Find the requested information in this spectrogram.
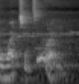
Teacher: In other parts of the United States, they actually say doing without the G sound at the end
